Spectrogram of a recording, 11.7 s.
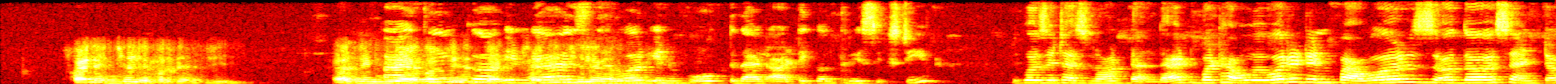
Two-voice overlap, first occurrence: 3 s

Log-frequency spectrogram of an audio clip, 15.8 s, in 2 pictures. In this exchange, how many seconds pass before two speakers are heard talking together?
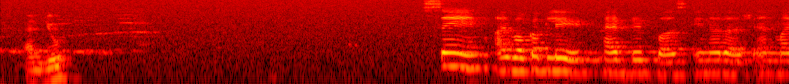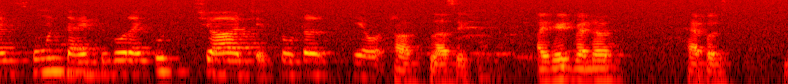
none

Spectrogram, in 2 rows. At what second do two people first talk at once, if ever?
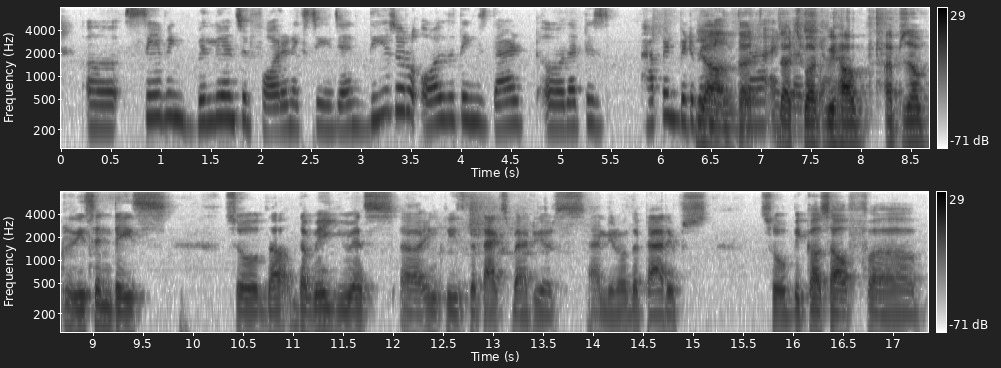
6 s

